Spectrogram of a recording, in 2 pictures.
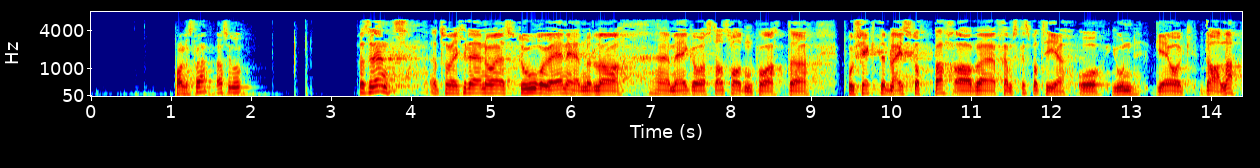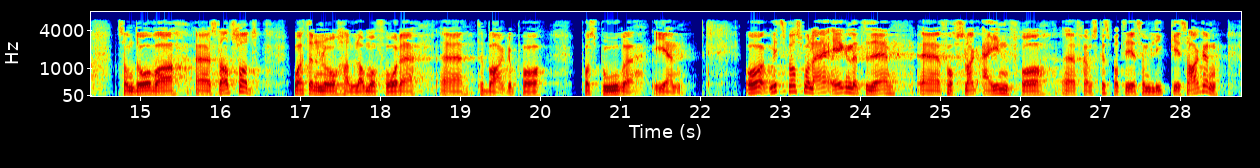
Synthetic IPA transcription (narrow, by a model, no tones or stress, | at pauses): pʰɑlst̪ɑʋæʁsɔɡuː | pʰɾɛsɪd̪ɛnt̪ɛ̰ɡ̚t̪ʰɾuːlɪçːəd̪ɛæɾnuːəəst̪uːɾʉeːnɪheːt̪mɛlɔm | meɡɔst̪ɑːt̪sʁoːd̪n̩pʰɔɑt̪pʰɾʊʃɛkt̪əblæɪst̪ɔpːɑɑʋfʁɛmskəspʰɑʁt̪ʰiːəɔjʊnɡeɔɾɡd̪ɑːləsɔmd̪oːʋɑst̪ɑːt̪sʁɔd̪ɔɑt̪̚d̪ɛd̪ɛnuːənɦɑnd̪ləɾɔmɔfoːd̪ɛ | t̪ʰɪlbɑ̰ːɡəpʰɔpʰɔspuːɾəɪ̰jɛnː | ʔɔmɪt̪spœʁsmoːlæɾæɪɡənt̪lɪt̪ʰɪld̪ɛ | fɔʁslɑːɡæɪnfɾɔfɾɛmskɾət̪spɑʁt̪ʰiːəsɔmlɪɡːəɾɪsɑːɡən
